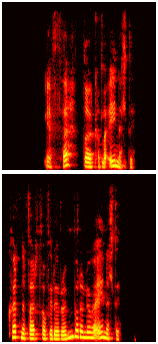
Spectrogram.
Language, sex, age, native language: Icelandic, female, 40-49, Icelandic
